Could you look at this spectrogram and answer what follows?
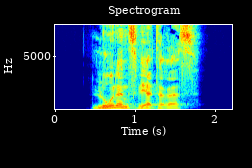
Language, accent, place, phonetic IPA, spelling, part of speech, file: German, Germany, Berlin, [ˈloːnənsˌveːɐ̯təʁəs], lohnenswerteres, adjective, De-lohnenswerteres.ogg
- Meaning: strong/mixed nominative/accusative neuter singular comparative degree of lohnenswert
